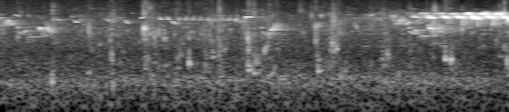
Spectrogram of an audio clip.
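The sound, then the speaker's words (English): A yellow-rumped warbler sings bright, ringing chirps and a quick high trill near the end, moderately loud, over a steady rushing background like moving water. “I'm not positive, but I'm pretty sure it's a yellow-rumped warbler.”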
